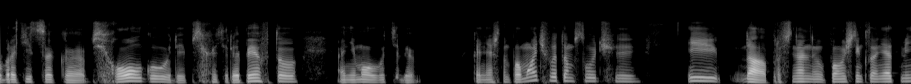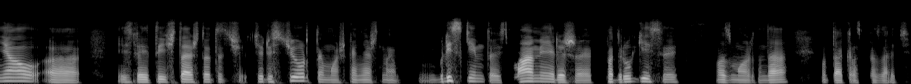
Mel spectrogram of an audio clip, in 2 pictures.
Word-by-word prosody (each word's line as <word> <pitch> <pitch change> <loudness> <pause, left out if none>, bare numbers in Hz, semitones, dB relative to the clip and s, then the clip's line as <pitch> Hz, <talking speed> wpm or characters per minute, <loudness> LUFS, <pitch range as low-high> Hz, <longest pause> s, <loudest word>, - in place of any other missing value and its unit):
обратиться 115 0 -1
к 100 -3 -2
психологу 135 -1 +3
или 95 -2 -6
психотерапевту. 130 +6 0 0.4
Они 105 +1 -3
могут 110 -1 0
тебе, 100 -2 -8 0.6
конечно, 110 0 -5
помочь 165 - +1
в - - -9
этом 160 -2 -3
случае. 140 -3 -7 0.5
И, 160 -3 +1
да, 120 -6 +7
профессиональную 120 0 -3
помощь 125 +5 0
никто 135 0 -2
не 135 - 0
отменял. 150 +3 +2
А, 100 -3 +2 0.4
если 110 +1 +1
ты 120 - 0
считаешь, 115 0 +4
что 115 - -1
это 115 +1 -8
чере - - -6
чересчур, 145 +7 0
ты 115 - -6
можешь, 105 -1 -6
конечно, 105 -1 -5
м, 95 - -8 0.2
близким, 150 - 0
то 100 - -3
есть 95 - -7
маме 140 -1 +6
или 110 -3 +3
же 100 -1 +1
подруге 130 +3 +1
своей, 115 -2 -5 0.4
возможно, 100 -3 -3
да, 105 +2 +3 0.3
вот - - -10
так - - 0
рассказать. - - -8
120 Hz, 150 wpm, -26 LUFS, 105-140 Hz, 0.6 s, да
